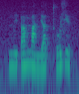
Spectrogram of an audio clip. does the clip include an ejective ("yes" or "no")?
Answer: yes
